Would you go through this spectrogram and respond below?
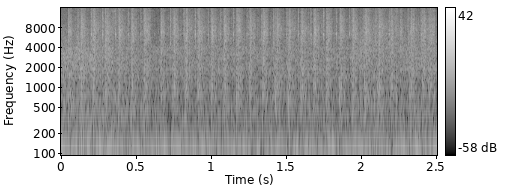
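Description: Gunfire in the tank combat game War Thunder, a dense, continuous barrage of rapid shots and booming rumble with no break, loud and close, no voices.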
